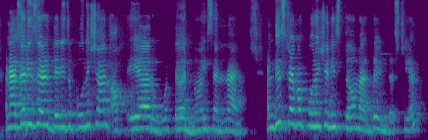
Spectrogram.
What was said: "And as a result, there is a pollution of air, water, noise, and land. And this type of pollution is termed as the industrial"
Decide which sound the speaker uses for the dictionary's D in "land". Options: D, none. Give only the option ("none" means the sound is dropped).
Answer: none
